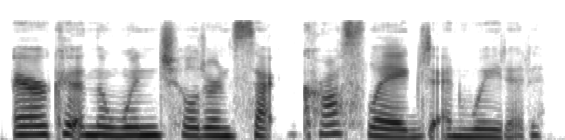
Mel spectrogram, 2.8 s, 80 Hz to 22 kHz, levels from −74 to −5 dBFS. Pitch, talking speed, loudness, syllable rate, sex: 225 Hz, 210 wpm, -17 LUFS, 5.3 syllables/s, female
